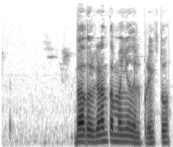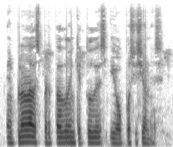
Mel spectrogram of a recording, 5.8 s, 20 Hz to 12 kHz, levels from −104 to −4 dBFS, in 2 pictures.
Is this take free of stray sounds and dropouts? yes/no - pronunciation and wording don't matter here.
yes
